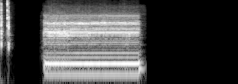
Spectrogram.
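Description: A short click sound effect, then an electronic buzzer sounding one steady, unchanging tone for about a second.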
